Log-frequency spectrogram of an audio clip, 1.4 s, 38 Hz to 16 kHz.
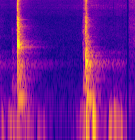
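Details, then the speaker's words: Zero-turn mower, battery at 12.5 V and solenoid input live: turning the key gives two sharp clicks with no cranking and no voltage at the solenoid output to the starter; solenoid suspected. "We're going to turn the key. Can you hear it click? I'm not getting any voltage."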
